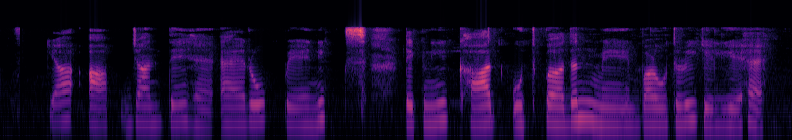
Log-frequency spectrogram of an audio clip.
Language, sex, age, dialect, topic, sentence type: Hindi, female, 18-24, Hindustani Malvi Khadi Boli, agriculture, statement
